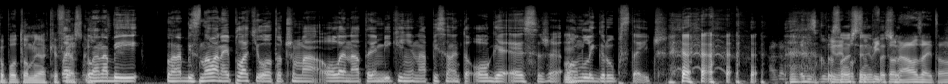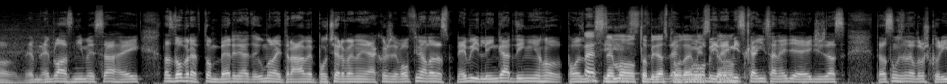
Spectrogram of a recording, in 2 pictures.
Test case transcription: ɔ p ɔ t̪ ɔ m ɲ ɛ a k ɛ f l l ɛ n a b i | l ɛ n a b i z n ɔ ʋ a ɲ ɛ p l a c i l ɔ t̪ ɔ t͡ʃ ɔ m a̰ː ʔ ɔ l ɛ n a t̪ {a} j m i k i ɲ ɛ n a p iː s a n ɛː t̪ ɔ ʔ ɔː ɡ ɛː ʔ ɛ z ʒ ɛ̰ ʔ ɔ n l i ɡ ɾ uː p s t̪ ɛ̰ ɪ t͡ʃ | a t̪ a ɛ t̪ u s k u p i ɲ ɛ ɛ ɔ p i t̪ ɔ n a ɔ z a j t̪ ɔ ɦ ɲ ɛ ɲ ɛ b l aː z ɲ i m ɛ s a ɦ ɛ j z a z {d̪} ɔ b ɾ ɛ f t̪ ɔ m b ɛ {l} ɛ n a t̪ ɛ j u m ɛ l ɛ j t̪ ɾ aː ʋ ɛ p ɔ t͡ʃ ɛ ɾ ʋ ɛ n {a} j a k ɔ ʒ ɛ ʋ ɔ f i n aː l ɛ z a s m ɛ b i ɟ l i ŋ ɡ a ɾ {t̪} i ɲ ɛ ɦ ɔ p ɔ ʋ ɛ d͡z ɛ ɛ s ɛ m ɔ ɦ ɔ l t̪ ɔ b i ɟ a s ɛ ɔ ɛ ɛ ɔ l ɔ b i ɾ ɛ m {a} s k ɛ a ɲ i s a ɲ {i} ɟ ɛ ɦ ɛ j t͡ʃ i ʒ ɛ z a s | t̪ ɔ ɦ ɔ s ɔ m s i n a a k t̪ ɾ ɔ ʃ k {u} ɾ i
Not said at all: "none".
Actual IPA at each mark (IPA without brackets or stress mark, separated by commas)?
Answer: ɛ, d̪, ɾ, ɛ, d̪, i, ɛ, u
